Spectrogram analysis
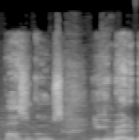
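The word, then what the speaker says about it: Bazelgeuse: Oh yeah, baby, coming in at number 8, we've got Seregios' long-lost explosive cousin, Basilgoose. I hate that. I used to call it Basilgeus, whatever. Basilgoose.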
